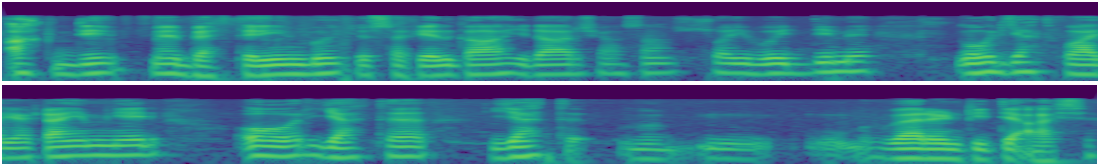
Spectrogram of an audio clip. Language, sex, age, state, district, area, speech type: Kashmiri, male, 30-45, Jammu and Kashmir, Srinagar, urban, spontaneous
